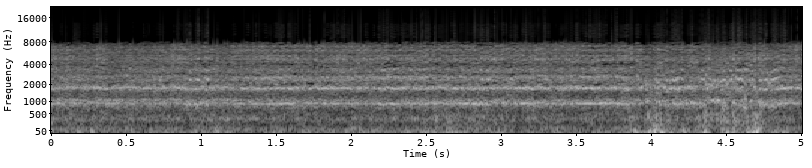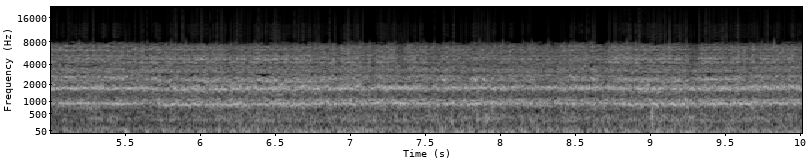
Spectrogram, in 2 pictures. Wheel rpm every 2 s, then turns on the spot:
230, 240, 230, 220, 230.
none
